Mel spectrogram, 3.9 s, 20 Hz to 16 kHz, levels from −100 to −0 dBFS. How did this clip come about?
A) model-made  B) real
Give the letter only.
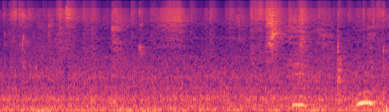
B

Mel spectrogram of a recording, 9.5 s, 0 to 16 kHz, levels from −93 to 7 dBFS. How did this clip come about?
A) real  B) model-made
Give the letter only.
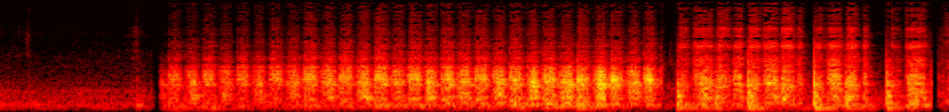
B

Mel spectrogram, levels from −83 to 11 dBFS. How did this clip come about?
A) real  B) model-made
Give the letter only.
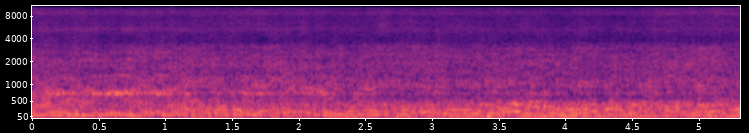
B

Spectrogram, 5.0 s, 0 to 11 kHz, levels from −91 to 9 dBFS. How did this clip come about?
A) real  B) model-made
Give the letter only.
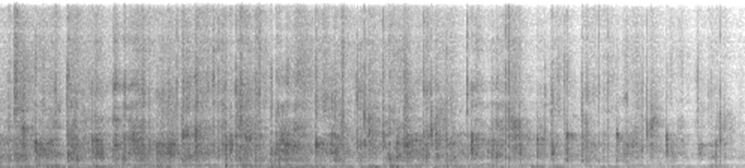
B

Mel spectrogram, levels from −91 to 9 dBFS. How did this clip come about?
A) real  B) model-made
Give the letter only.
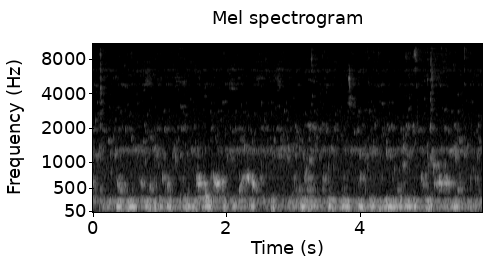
B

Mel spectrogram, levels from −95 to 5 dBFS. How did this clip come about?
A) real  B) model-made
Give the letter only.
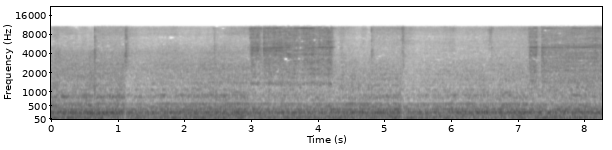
A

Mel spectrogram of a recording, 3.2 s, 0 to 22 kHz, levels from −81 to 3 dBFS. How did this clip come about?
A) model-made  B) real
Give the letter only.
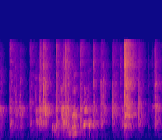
B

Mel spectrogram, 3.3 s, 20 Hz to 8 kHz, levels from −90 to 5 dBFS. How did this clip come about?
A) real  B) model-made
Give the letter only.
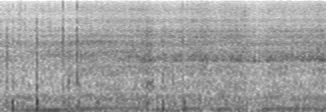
A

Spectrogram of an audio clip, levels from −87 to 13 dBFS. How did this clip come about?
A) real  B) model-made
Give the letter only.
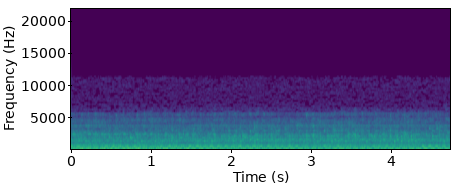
A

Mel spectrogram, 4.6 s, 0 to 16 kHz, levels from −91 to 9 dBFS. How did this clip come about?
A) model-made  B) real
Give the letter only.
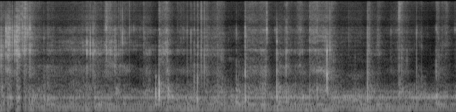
A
